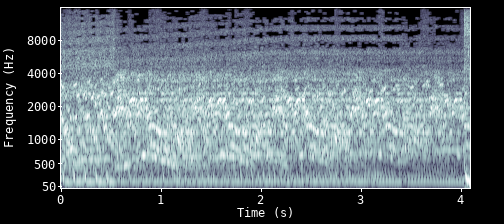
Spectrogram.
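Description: Electronic dance-music intro build: a sustained low synth drone under warbling synth lines that sweep up and down like a siren, with no drums.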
